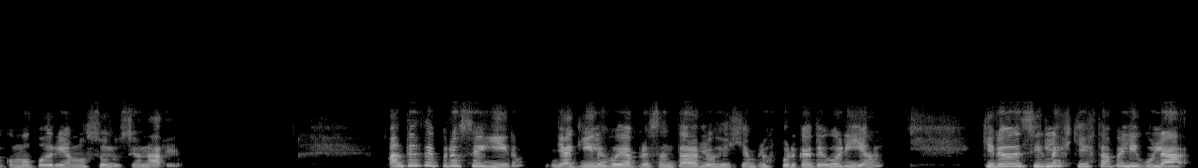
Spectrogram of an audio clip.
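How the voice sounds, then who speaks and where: A young woman with a Chilean accent lectures in an open class, her voice set high. She explains things step by step and often stops to check that her listeners follow. The sound is dry and close. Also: a bit bright, dry recording. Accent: Chilean Spanish. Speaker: lecturer presenting her research. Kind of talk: academic talk in an open class.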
